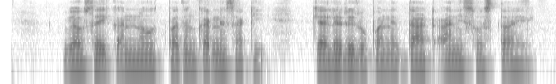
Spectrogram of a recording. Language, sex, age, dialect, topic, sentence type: Marathi, male, 25-30, Northern Konkan, agriculture, statement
